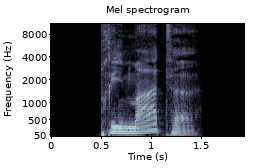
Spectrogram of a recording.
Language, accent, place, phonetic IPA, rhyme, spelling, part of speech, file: German, Germany, Berlin, [pʁiˈmaːtə], -aːtə, Primate, noun, De-Primate.ogg
- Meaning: nominative/accusative/genitive plural of Primat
